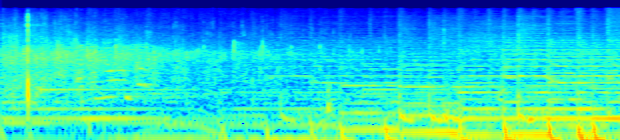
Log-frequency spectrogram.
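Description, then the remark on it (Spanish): An audience claps hands as an offering of applause in a steady, dense burst that lasts the whole stretch and grows slightly louder toward the end, with voices mixed in beneath the clatter. “Porque damos una ofrenda de palmas, hermanos queridos.”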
